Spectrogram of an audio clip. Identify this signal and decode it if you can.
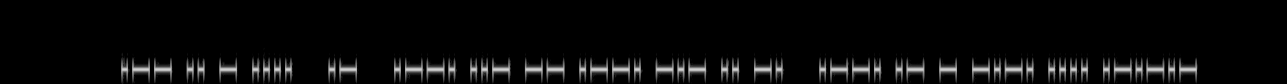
Morse code, heard as a keyed tone, about 22 wpm, 700 Hz. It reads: WITH A PUMPKIN PATCH.
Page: morse-code-ninja-practice-22wpm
